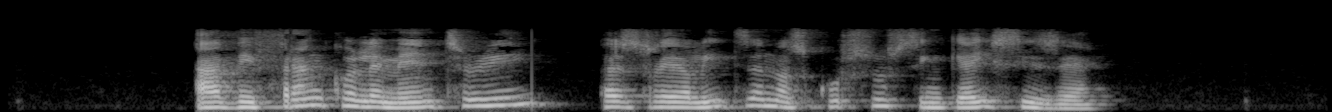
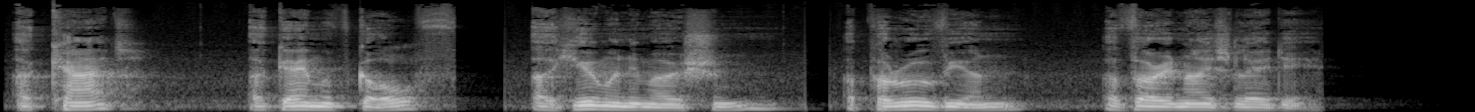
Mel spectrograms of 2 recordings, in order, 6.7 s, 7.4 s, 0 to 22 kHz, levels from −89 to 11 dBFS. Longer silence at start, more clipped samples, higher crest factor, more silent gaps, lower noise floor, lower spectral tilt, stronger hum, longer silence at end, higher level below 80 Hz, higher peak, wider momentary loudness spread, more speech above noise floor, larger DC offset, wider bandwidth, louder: first, 1 s vs 0.05 s; neither; about the same, 18 dB vs 18 dB; neither; second, -73 dBFS vs -77 dBFS; first, -7.5 dB/octave vs -6 dB/octave; neither; first, 1.15 s vs 0.8 s; about the same, -58 dBFS vs -62 dBFS; about the same, -2 dBFS vs 0 dBFS; second, 9 LU vs 17 LU; second, 56 dB vs 61 dB; neither; second, 7.6 kHz vs 18.5 kHz; about the same, -18 LUFS vs -17 LUFS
